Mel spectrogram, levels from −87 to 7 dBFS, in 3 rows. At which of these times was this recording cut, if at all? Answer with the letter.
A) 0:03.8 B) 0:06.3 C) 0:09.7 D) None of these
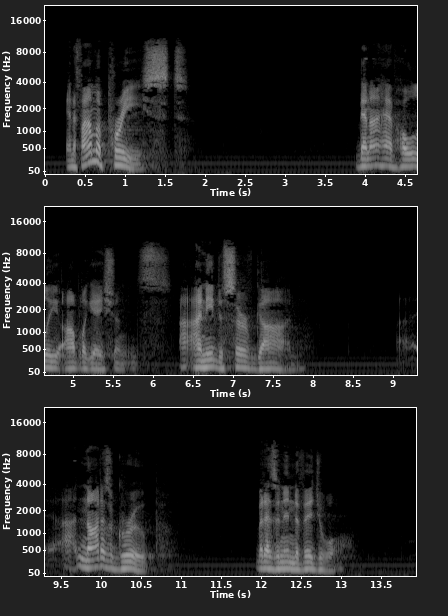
B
